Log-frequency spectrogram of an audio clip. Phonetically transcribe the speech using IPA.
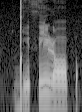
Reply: ɡ͡ǃĩθĩ ɭɔp

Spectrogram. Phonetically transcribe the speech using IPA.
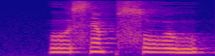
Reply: ʊsɛ̃p sˤu

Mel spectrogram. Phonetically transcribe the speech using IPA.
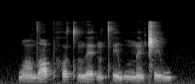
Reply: wõdˤapʰɔ tʼõðɛɗõ tʼew ŋ͡mɛ̃ǁew

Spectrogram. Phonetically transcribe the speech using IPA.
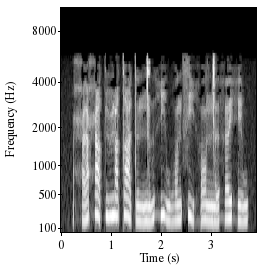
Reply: ħɐ˩˥ħe˥˩tˤmːe˥ tˤɐ˥˩tʊ˩n ŋ͡ǀɯ˩˥hi˥˩wɦɔ˧n si˥˩hɔ˧ ŋ͡ǀə˩˥hɐ˥e̯he˧w

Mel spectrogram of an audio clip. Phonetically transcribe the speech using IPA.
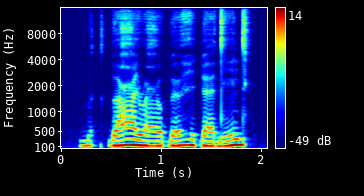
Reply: bɛkɠə ʕiɹʕuɠø ɦiɠɛːdĩd

